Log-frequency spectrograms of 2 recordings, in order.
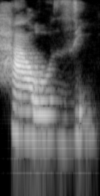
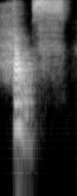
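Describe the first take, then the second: First: An extra vowel is added after the final S. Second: It ends on the S with no added vowel. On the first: The speaker calls it wrong. "you cannot say housey, which is what I hear with Brazilians" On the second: The speaker calls it right. "It's house"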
